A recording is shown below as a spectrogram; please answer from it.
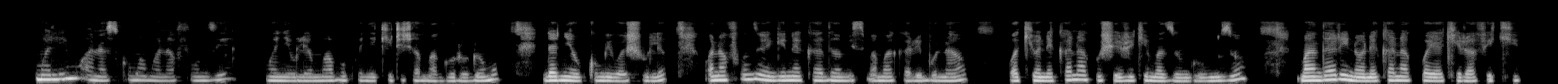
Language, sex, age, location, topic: Swahili, female, 25-35, Nairobi, education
